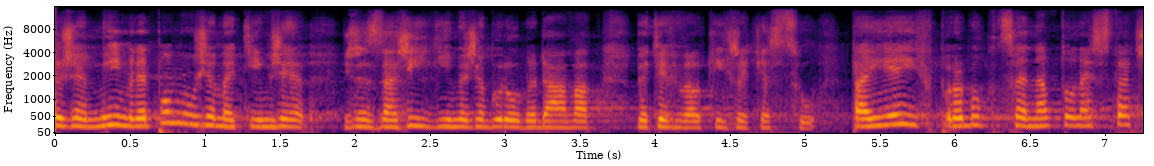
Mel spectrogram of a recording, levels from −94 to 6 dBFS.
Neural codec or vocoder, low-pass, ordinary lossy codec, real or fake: codec, 44.1 kHz, 2.6 kbps, SNAC; 14.4 kHz; AAC, 48 kbps; fake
